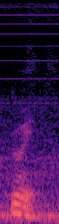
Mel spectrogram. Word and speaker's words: Ruiz: Ruiz. Is that how you pronounce it, Ruiz? It's Ruiz, yes. Okay, good.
